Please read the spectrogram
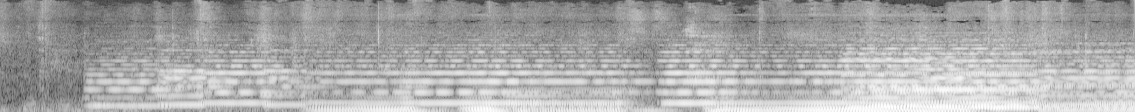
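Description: Organ playing a hymn introduction: held chords, with deep bass notes coming in about two seconds in and swelling near the end.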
